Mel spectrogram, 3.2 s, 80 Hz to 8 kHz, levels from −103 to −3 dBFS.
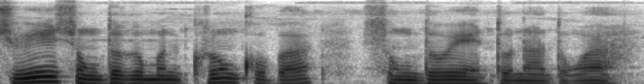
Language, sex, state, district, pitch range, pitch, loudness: Garo, male, Meghalaya, West Garo Hills, 115-135 Hz, 125 Hz, -17 LUFS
